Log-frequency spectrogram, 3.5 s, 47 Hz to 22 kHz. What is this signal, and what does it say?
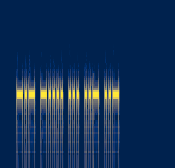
Morse code, heard as a keyed tone, about 30 wpm, 700 Hz. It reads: K6SUU
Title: USA Call Signs - 5 Characters - Repeated 3x - 30wpm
